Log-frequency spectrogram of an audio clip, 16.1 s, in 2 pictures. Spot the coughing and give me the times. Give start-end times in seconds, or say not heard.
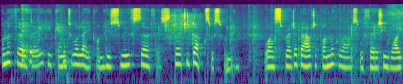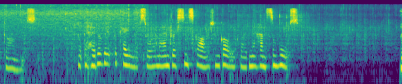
0.4-1.4.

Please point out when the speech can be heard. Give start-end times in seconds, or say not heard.
0.0-8.8, 9.6-14.2.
